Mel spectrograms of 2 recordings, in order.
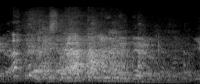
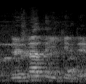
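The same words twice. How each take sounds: First: Drawn out, hushed, resigned; slow emphatic repeat. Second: Said in the usual way. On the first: Shown as a demonstration. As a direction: slowly drive the point home.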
